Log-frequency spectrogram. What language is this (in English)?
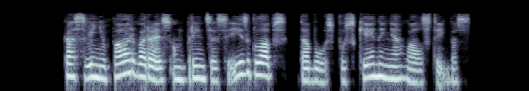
Latvian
